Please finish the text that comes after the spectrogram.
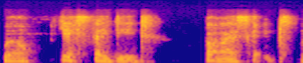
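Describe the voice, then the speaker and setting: A woman's voice: sits low, moderate pace, fairly bright tone, breathy edge, exaggerated voice. A woman voicing an eager, naive male bird in a children's storybook, cheerful, polite and innocent. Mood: innocent, chatty.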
